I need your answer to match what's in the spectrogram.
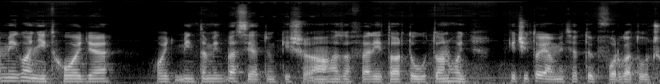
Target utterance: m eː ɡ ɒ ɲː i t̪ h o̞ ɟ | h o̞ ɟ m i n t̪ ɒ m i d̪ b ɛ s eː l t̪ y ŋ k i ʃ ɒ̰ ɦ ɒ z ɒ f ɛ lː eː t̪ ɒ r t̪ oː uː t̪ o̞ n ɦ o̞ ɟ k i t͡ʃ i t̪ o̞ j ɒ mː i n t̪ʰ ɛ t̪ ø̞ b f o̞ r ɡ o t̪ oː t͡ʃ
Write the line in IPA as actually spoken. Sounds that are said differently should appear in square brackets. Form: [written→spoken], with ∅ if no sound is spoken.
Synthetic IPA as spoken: m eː ɡ ɒ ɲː i t̪ h o̞ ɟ | h o̞ ɟ m i n t̪ ɒ m i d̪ b ɛ s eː l t̪ y ŋ k i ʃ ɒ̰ ɦ ɒ z ɒ f ɛ [lː→l] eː t̪ ɒ r t̪ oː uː t̪ o̞ n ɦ o̞ ɟ k i t͡ʃ i t̪ o̞ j ɒ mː i n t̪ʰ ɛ t̪ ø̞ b f o̞ r ɡ [o→ɒ] t̪ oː t͡ʃ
